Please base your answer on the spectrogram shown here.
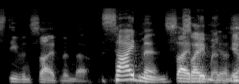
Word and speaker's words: Seidman: It's Seidman. Yes. Seidman. Why'd you say it wrong? You I didn't- always say it wrong. first He's off, cipher in the side. No. Because you talk with that black accent. No. See, now you're trying to blame it on my whole time. You said cipher.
